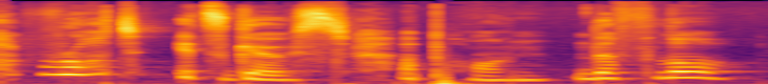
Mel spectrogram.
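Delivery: slow, measured mock-British poetry reading; fake British accent. Streamer reading The Raven to chat, slow fake British accent. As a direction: recite gravely in a put-on British accent, lingering on words. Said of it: "You guys really want the fake British accent?".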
